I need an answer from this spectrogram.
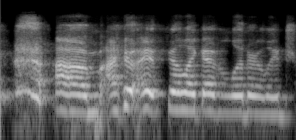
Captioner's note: laughing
